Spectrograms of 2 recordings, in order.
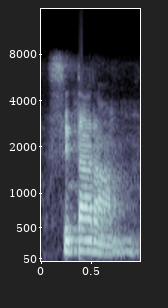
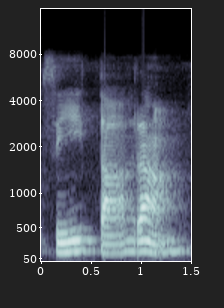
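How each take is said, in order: First: Said in the usual way. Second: सीताराम in three separate beats, सी-ता-राम; split into syllables. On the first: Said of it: "म्हणजेच syllable पाडा". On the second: Shown as a demonstration. Teacher showing three syllables, सीताराम split as सी-ता-राम. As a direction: stretch सीताराम out part by part, सी, ता, राम. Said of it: "three syllables".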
